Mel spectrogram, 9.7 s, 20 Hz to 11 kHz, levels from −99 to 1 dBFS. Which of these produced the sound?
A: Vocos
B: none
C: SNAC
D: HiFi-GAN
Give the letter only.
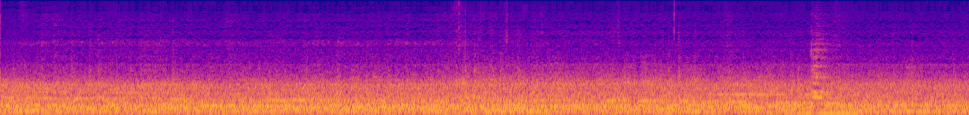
B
